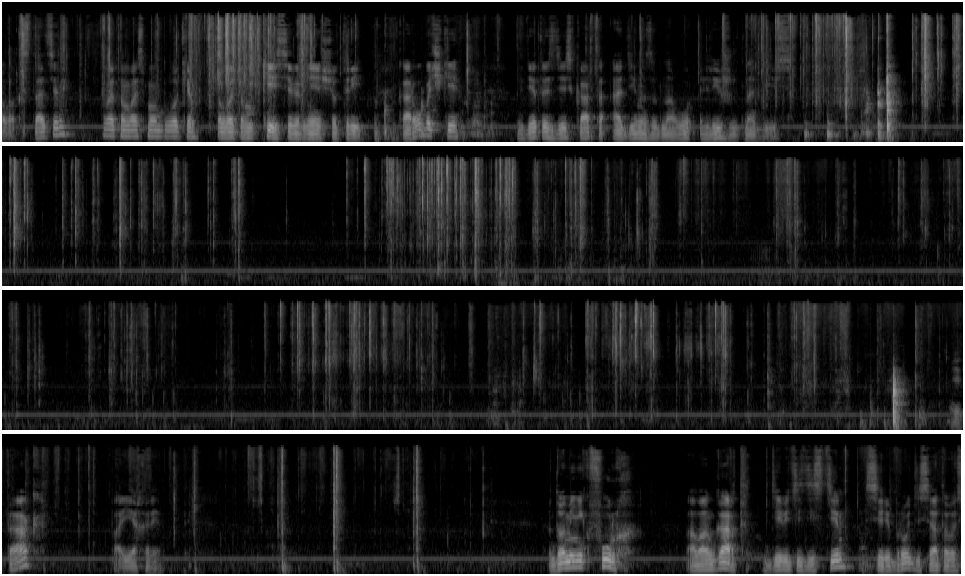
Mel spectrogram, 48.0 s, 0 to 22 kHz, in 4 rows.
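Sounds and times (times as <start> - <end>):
cards rustling: 0.0 - 4.4, 8.8 - 10.8, 11.4 - 15.0, 16.4 - 34.7, 38.1 - 41.4
foil wrappers crinkling: 0.0 - 4.5, 6.9 - 15.1, 16.3 - 34.7
faint steady hum: 0.0 - 48.0.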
